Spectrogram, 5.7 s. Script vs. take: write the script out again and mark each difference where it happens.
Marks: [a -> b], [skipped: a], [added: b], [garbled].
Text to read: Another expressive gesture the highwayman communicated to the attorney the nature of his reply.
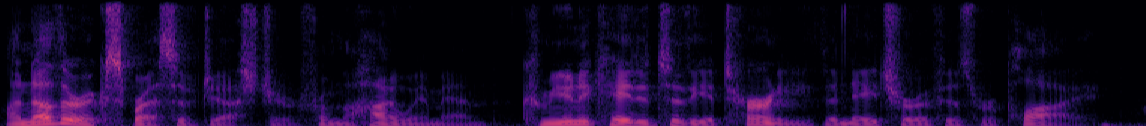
Another expressive gesture [added: from] the highwayman communicated to the attorney the nature of his reply.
